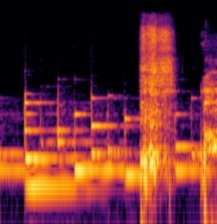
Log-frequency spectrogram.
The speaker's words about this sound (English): No, that sniff was on the record. I was making a point. What point? That I have a sniffle and a cough.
